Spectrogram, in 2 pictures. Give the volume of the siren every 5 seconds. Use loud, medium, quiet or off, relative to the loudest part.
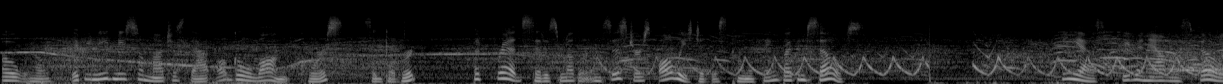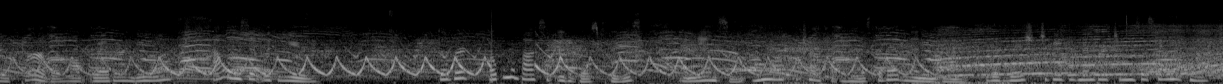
quiet, medium, loud, loud, loud.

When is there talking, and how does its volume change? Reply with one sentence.
The talking can be heard from 0.0 to 8.7 s, at a steady volume; from 10.6 to 15.4 s, at a steady volume; and from 16.6 to 24.4 s, at a steady volume.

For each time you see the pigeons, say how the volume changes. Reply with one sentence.
You can't hear the pigeons here.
